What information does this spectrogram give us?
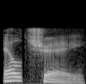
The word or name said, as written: Elche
